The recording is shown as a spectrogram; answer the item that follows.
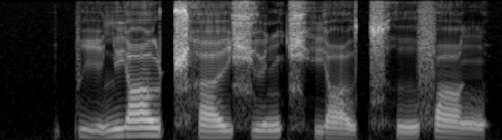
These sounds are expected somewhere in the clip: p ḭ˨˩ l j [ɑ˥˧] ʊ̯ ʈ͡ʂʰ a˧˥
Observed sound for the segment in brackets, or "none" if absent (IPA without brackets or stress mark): ɑ˥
